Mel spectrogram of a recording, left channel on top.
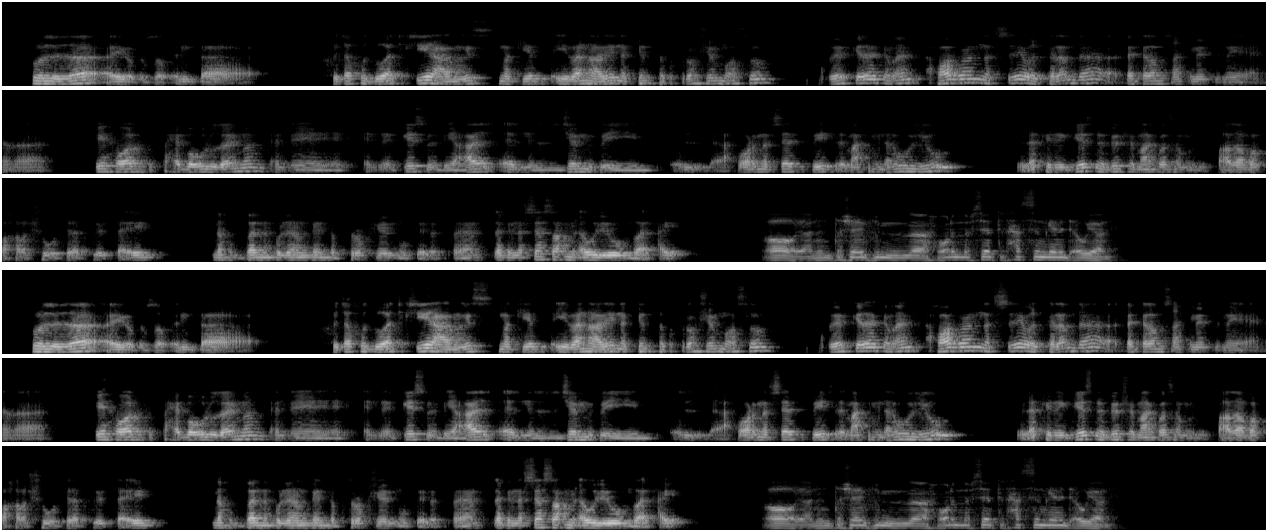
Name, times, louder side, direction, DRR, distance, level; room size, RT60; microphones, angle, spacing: voice 1, 0.3-2.6 3.3-7.7 8.3-13.1 13.6-22.2 22.8-26.9 27.4-32.1, right 2 dB, 45° right, 0.9 m, -28 dB
voice 2, 32.9-36.4, equal, ahead, 1.3 m, -32 dB
8.6 x 7.6 x 7.3 m
head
